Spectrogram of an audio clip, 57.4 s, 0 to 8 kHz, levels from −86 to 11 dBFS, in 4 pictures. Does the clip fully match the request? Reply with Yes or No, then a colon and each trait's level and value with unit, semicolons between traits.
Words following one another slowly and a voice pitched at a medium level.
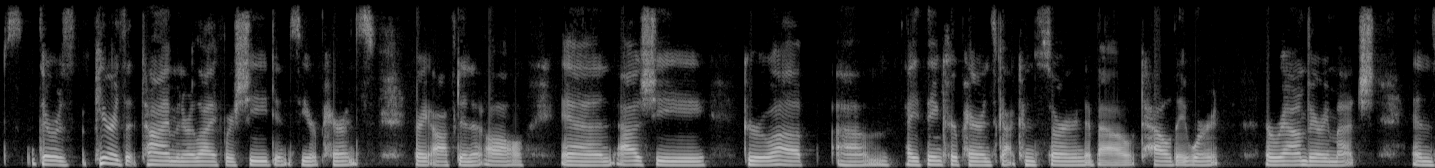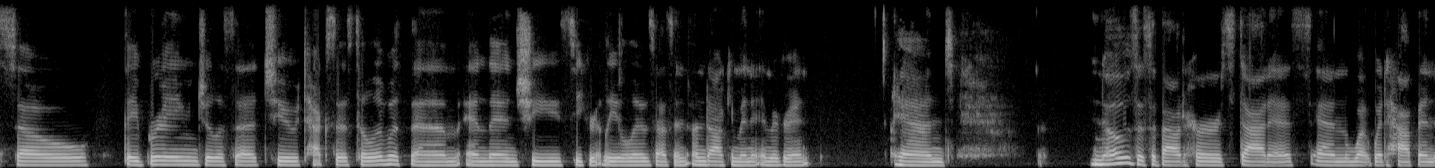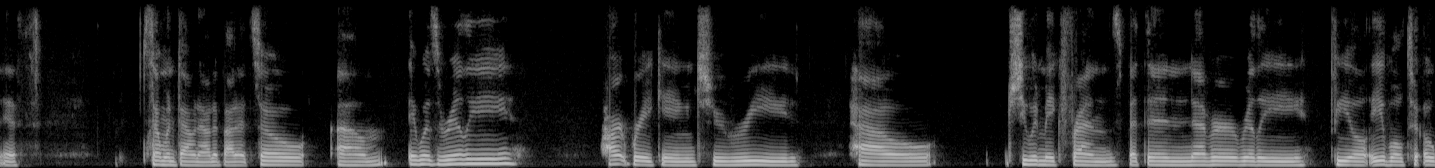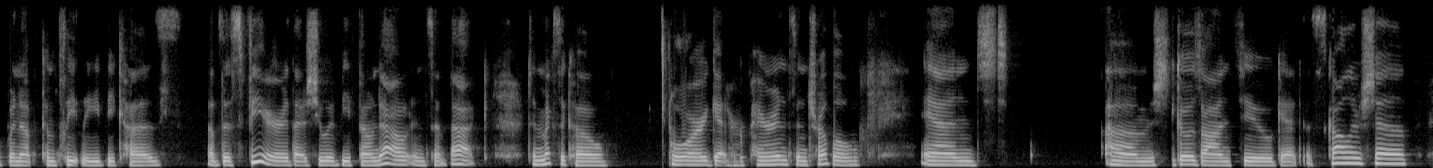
Yes: slow, 130 wpm; medium, 175 Hz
